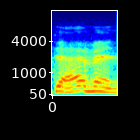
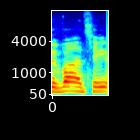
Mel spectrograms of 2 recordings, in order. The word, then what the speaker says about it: Devonte: some money yeah what it's not Devon it's still vont 800 say Devin cuz I'm I can't say my name yeah okay so me and Devonte or devin is playing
